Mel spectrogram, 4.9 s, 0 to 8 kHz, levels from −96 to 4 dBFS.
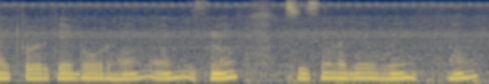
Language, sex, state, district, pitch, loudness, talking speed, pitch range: Hindi, male, Uttar Pradesh, Shamli, 135 Hz, -17 LUFS, 120 wpm, 130-140 Hz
